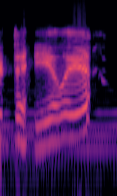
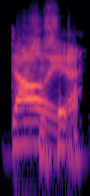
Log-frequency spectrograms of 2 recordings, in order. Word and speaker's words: Dahlia: Oh, Yeah, I believe she said it right the first time. oh yeah, it's Dahlia. She said Dahlia and then Dalia and then Dahlia.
